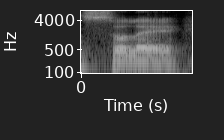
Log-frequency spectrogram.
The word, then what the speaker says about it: soleil: And my favorite track from this album is San Soleil. I found out before this video that's how to pronounce soleil, because it's French and it means the word sun.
